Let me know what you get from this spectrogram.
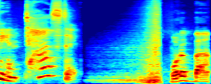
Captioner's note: logo whooshing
